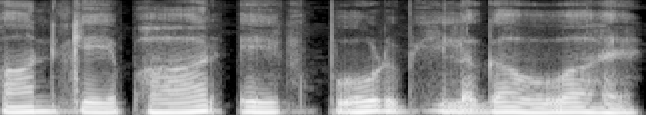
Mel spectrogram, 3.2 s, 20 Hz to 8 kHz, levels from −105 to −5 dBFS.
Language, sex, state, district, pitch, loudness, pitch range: Hindi, male, Uttar Pradesh, Saharanpur, 120 Hz, -14 LUFS, 115-130 Hz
